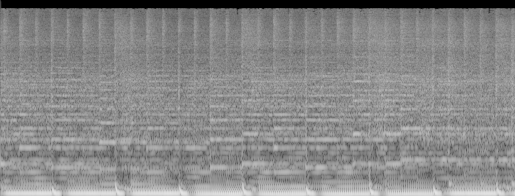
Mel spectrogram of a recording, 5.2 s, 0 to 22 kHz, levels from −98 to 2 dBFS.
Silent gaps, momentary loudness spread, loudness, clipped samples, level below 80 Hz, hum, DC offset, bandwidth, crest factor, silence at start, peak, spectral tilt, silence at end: none; 1 LU; -15 LUFS; under 0.1%; -16 dBFS; none; under 0.1%; 19 kHz; 10 dB; 0 s; -4 dBFS; -3 dB/octave; 0 s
